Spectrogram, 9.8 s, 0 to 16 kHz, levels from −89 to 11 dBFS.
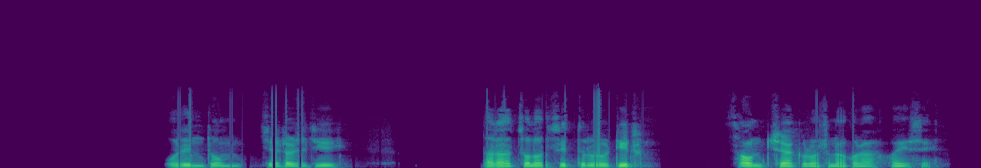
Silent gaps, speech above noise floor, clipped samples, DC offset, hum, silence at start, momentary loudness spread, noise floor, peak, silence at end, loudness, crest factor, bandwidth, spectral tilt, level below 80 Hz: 3.99-4.79 s, 6.61-7.25 s; 41 dB; under 0.1%; under 0.1%; none; 1.65 s; 11 LU; -63 dBFS; -2 dBFS; 0.5 s; -23 LUFS; 22 dB; 7.2 kHz; -8 dB/octave; -58 dBFS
